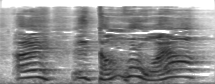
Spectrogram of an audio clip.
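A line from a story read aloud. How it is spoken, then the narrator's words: Hurried shout. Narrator (Chinese): 他连忙大喊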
